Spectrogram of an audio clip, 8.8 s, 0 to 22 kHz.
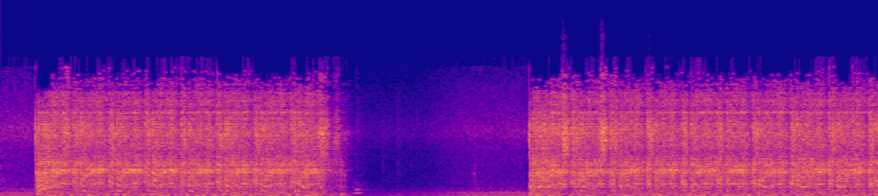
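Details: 2008 Suzuki LTR 450 ATV, cold start on electric starter after a rollover: two long bursts of fast, steady starter whirring, never catches; runs only when pull-started. Owner checked sensors and spark plug; cause unknown, owner wonders about valve adjustment.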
